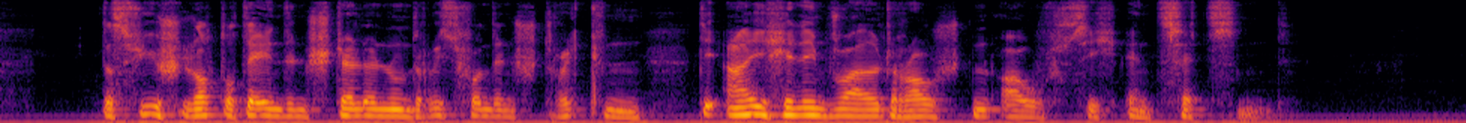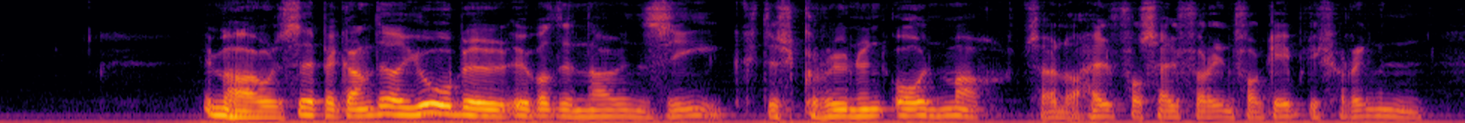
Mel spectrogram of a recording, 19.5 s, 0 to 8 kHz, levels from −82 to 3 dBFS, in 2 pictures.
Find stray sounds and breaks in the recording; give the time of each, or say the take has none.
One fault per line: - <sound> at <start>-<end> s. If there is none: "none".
none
